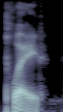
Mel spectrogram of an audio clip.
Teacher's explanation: So you keep the motor running. You use the voiced D sound.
